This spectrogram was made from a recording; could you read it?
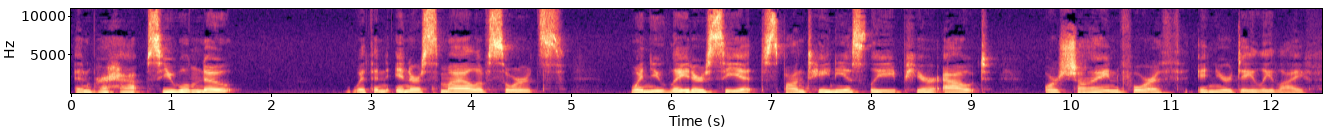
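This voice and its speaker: A woman teaching a guided meditation in a gentle, soothing manner, her phrases trailing off softly at the ends. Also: on the low side, takes it slowly. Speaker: yoga nidra meditation teacher.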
